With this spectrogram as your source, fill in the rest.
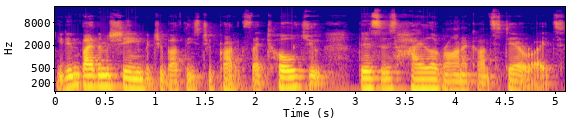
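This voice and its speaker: A woman talks with lively intonation. Audible room echo is present. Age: 60s. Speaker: nurse and esthetician giving skincare demo. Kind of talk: tutorial. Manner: casual, chatty.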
